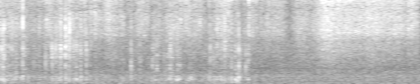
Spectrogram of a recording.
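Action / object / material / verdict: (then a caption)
scrape / wooden brush with bristles / wood, bristle / none. Fingertips of both hands scratch the white bristles and wooden nubs of an upright wooden brush. The result is a quiet, continuous crinkly scratching and rustling with a soft, hissy high end.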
